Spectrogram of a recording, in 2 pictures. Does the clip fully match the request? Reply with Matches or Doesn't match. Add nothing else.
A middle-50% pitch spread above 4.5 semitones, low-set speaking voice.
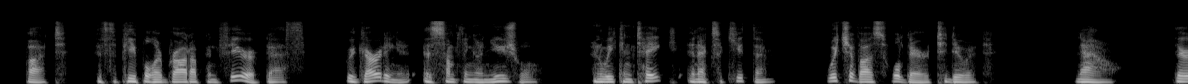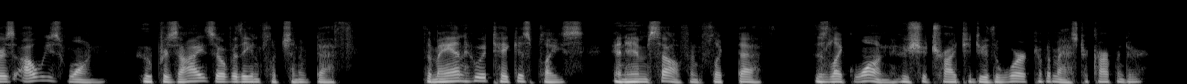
Doesn't match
